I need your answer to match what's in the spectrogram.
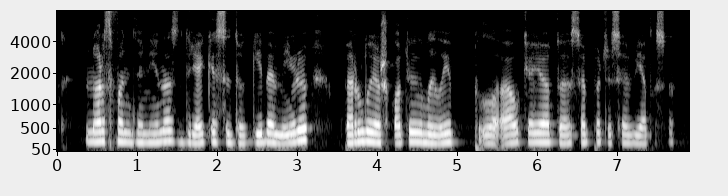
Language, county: Lithuanian, Vilnius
